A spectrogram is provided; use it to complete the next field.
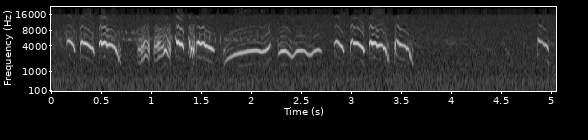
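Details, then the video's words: Crested lark near Divnoye village, Manych, northern Stavropol, early morning of 21 April 2024 in calm air; after short, mildly alarmed phrases it sings softly its extended repertoire of whistles, slurs and chirps, mimicking other birds such as the linnet. "Наконец, хохлатый жаворонок не выдержал и вполголоса выдал свой расширенный репертуар."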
